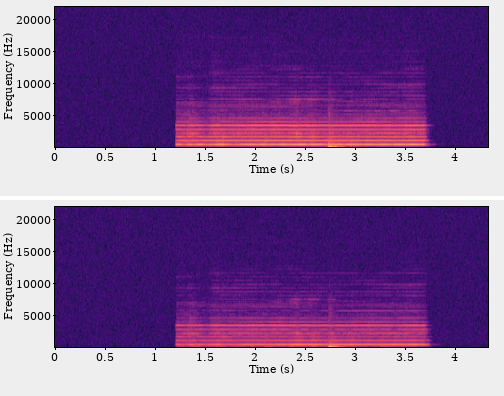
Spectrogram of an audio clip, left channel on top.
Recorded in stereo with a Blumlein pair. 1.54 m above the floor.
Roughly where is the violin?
Ahead left.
